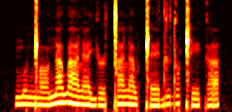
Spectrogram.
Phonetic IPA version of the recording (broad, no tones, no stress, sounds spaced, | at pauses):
m o ŋ͡ǁ ɒ n a w a l æ j ə˞ ǀ a l a w ǁ ɛ d ɯ d ɔ ǁʰ e k a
